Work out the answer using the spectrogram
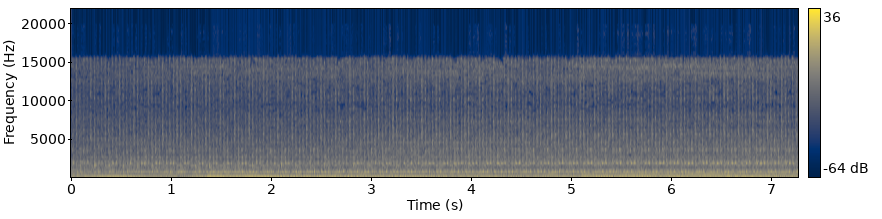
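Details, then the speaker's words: Opel Corsa D 1.3 CDTi diesel idling while warming up: rough rhythmic puffing chuff over normal clatter; blown seal on first injector leaking compression, carbon buildup around it; injector seal compression leak. "So you could even probably hear the puffing the injector is doing. So it looks like there is the seal on the first injector is gone, and yeah, as you've seen, it's full of carbon around there."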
